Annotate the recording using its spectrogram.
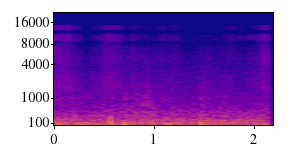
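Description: Wind buffeting the microphone outdoors: a low, uneven rumble.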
